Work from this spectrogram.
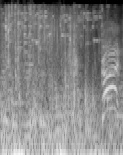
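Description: Glass is cut and smashed during a rescue in which firefighters free a trapped man, heard as a short burst of shattering with a bright ringing crack near the end, set against dense background noise.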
